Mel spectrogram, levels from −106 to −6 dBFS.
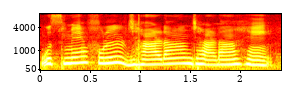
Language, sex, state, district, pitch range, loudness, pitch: Hindi, female, Karnataka, Bangalore, 230-275 Hz, -11 LUFS, 255 Hz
